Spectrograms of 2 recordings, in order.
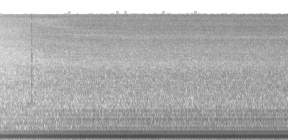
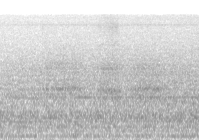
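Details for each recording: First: Turntable through a ground loop isolator, receiver volume turned all the way up: low steady mains hum from the speakers, no crackle or buzz on top. Normal small residual hum, inaudible at normal volume. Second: Turntable through an external preamp to a PC, with a ground loop isolator fitted: loud, steady hiss with a faint low hum and no signal. Ground loop noise; the turntable's built-in preamp was silent.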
